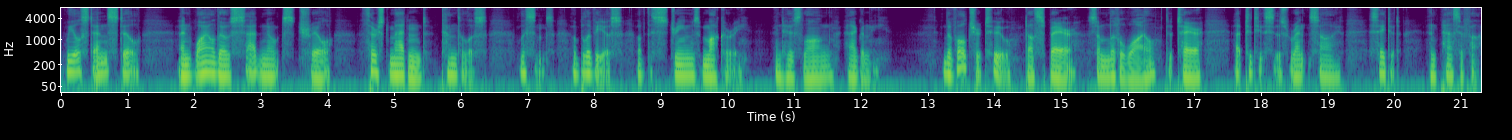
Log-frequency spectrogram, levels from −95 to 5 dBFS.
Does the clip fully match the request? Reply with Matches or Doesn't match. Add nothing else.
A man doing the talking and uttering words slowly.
Matches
